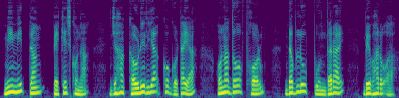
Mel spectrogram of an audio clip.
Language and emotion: Santali, neutral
